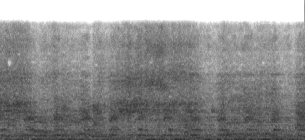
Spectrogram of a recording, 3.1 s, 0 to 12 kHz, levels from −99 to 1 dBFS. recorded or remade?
remade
